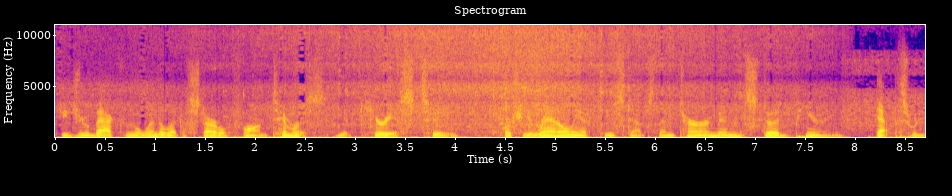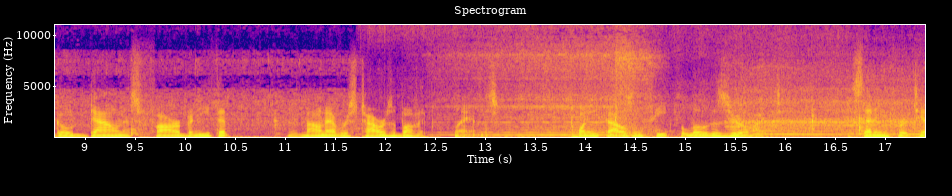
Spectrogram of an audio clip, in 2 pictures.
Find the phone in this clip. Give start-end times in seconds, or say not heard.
not heard.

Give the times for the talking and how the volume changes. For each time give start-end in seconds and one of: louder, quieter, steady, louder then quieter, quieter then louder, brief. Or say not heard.
0.0-17.3 steady.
